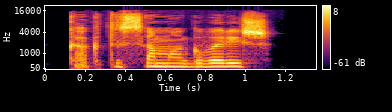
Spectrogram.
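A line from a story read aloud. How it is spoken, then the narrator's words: Wry snort. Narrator (Russian): Я хмыкнула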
